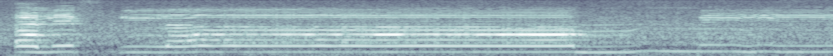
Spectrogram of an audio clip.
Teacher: الف لام میم، الف لام اور میم میں لام الف مدہ کے بعد میم ساکن ہے یعنی سکون اصلی کی علامت ہے جزم، یہاں پر مد لازم کا قاعدہ بنے گا، اور میم ساکن کے بعد دوسری میم آ رہی ہے تو یہاں پر ادغام شفوی کا قاعدہ بنے گا، یعنی غنہ کر کے پڑھیں گے، اور میم میں یا ساکن سے پہلے زیر ہے، یا مدہ کا قاعدہ ہے، اور اس کے بعد سکون اصلی یعنی جزم ہے تو یہاں پر مد لازم کا قاعدہ بنے گا۔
